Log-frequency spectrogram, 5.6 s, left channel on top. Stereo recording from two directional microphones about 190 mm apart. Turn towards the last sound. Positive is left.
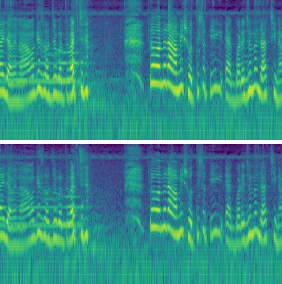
turn(degrees=15)  # may be behind; listen again after turning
